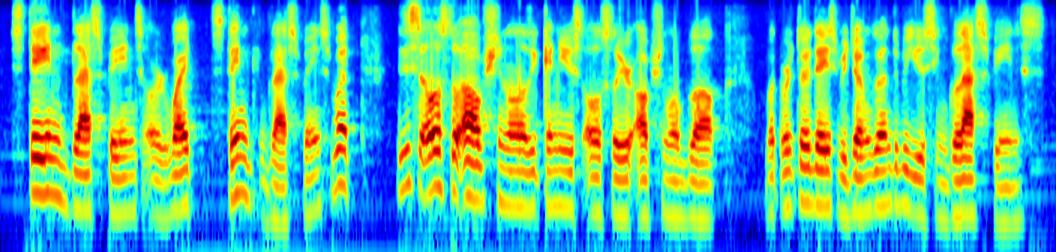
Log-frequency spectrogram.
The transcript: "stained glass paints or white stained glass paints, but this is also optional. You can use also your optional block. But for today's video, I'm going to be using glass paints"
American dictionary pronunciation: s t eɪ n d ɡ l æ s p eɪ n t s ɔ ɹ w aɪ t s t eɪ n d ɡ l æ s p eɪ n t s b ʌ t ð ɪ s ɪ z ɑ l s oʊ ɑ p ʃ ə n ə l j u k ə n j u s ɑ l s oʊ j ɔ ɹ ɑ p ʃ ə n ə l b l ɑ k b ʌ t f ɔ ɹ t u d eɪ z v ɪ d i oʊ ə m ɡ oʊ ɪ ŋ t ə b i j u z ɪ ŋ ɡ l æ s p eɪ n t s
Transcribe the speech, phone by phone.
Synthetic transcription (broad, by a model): s t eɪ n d ɡ l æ s p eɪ n s ɔ ɹ w aɪ t s t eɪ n ɡ l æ s p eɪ n s b ʌ t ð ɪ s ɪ s ɑ l s oʊ ɑ p ʃ ə n ə l j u k ə n j u s ɑ l s oʊ j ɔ ɹ ɑ p ʃ ə n ə l b l ɑ k b ʌ t f ɔ ɹ t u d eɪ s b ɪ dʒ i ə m ɡ oʊ ɪ ŋ t ə b i j u s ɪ ŋ ɡ l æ s p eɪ n s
